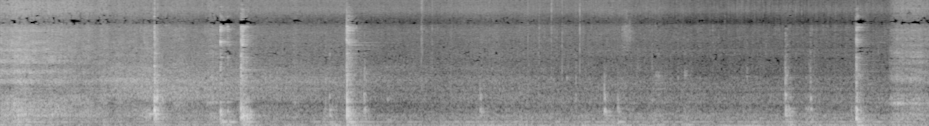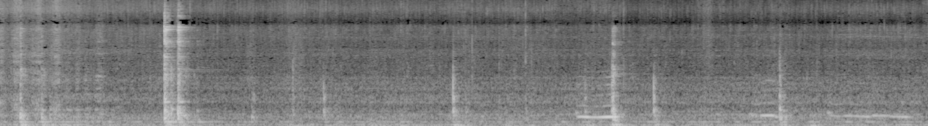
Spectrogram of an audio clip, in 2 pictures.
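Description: Chopped vegetables and meat sizzling in a stainless-steel frying pan while a plastic spatula stirs and scrapes them. The spatula knocks sharply against the pan five times. The sizzle is loudest in the first few seconds.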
